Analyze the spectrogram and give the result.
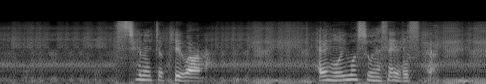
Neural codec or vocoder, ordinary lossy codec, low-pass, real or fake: codec, 16 kHz, 0.5 kbps, FreqCodec, larger model; none; none; fake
